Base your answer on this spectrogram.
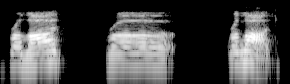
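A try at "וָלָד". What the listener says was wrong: No, that's a vav in front.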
